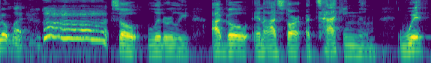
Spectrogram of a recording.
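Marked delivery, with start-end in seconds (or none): 0.6-1.4 high held charging ah; battle cry. Retold or imitated. Boy charging his friends with an icicle, high battle cry. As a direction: scream as you charge in.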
